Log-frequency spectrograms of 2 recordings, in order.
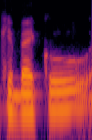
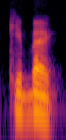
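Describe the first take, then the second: First: The word ends with an added vowel sound. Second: The word ends cleanly on a consonant sound. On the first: The speaker calls it wrong. "It's not" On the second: The speaker calls it right. "It's Quebec"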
